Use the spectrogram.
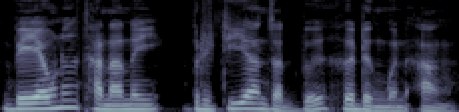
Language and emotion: Bodo, neutral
